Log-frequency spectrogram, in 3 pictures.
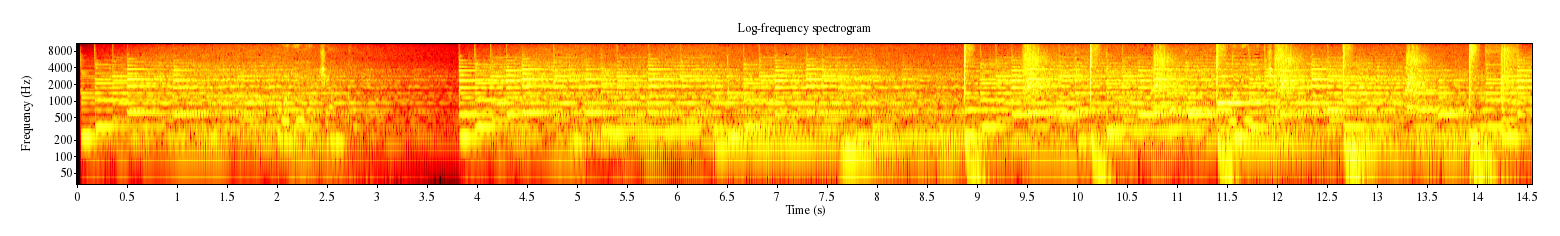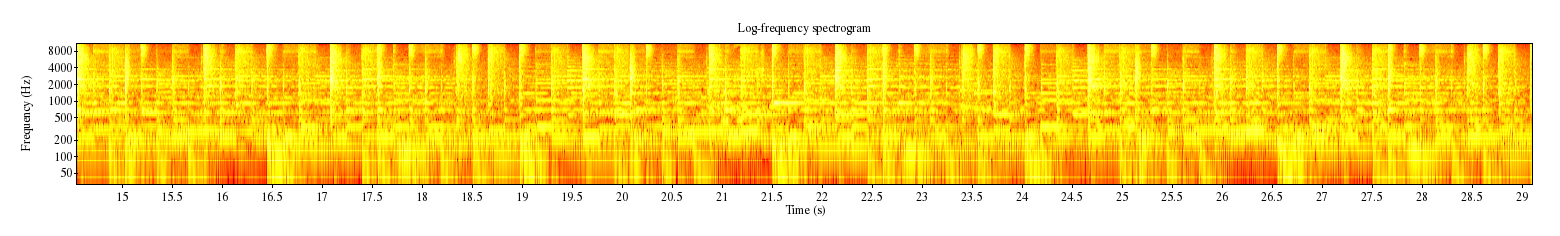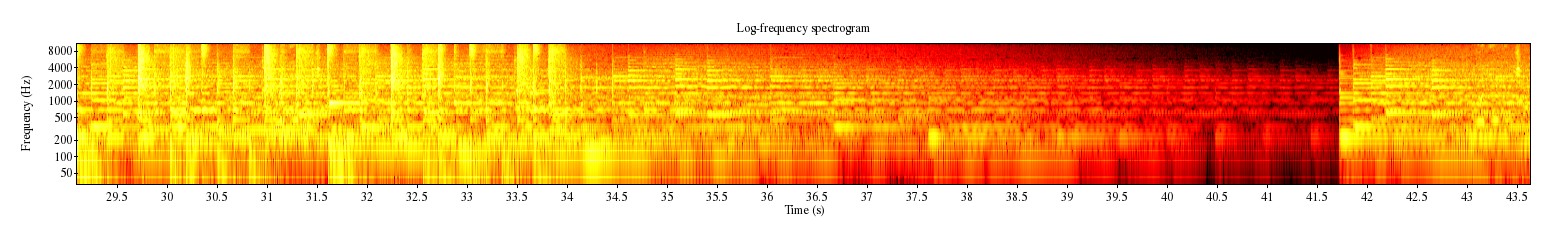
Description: positive piano

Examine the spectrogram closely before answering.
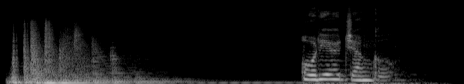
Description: ui sci fi alien splash impact dark

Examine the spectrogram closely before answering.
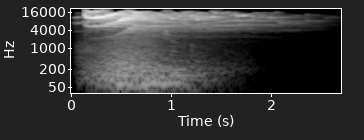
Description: magic whoosh

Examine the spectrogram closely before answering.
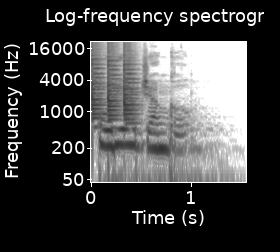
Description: triple stab deny button

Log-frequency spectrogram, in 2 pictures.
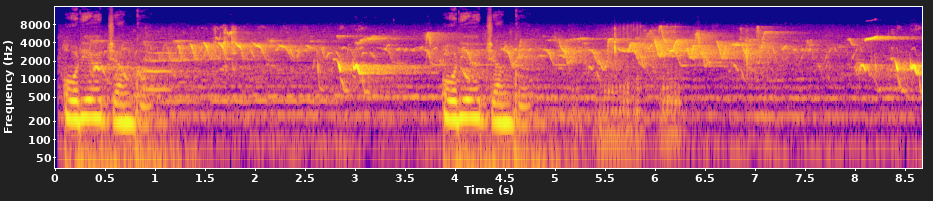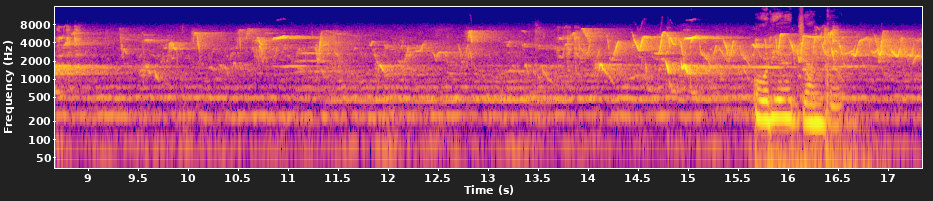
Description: tropical forest

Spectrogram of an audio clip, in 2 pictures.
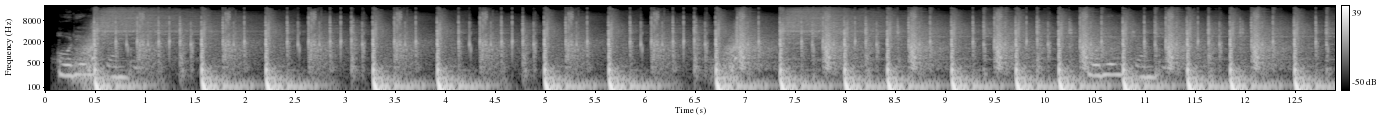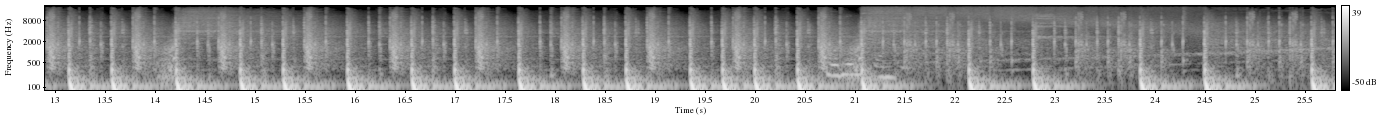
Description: fashion stomps percussion

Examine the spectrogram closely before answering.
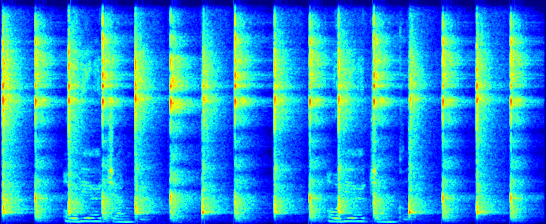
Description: ping pong

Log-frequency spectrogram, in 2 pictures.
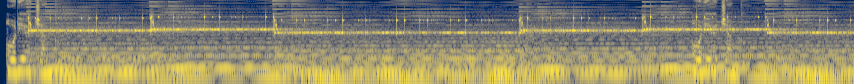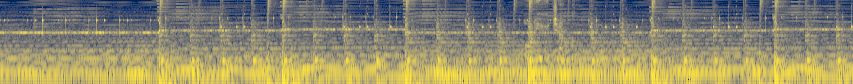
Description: uplifting pop upbeat

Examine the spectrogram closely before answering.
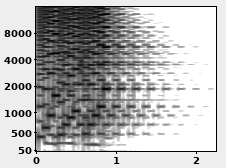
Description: retro 8bit video game success sound

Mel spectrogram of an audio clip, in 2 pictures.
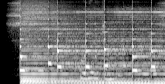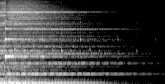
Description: short media logo

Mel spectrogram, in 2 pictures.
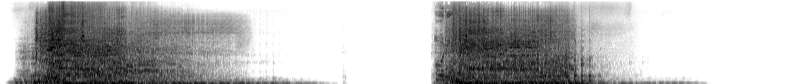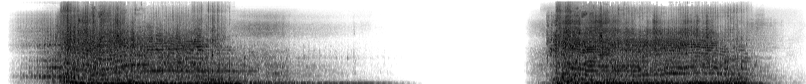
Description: trex

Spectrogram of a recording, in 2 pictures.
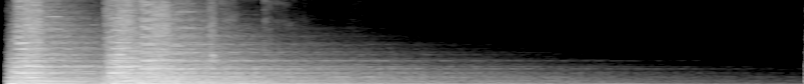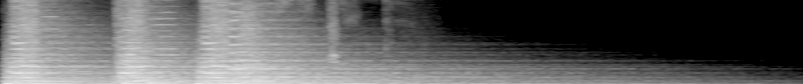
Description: winning fanfares; kolokol

